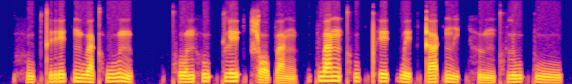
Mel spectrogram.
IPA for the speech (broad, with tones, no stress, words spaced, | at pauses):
hu˨˩k̚tre˦˥k̚mu˧a̯kʰwu˥˩n | kʰo˦˥nhu˥˩ʔ kle˥˩ʔ t͡ɕɔː˨˩pa˨˩ŋ | kwa˥˩ŋ kʰu˦˥k̚pʰe˦˥k̚ we˨˩k̚ta˦˥k̚mi˨˩t̚ hɯ˨˩ŋ kʰlu˦˥ʔkuː˧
